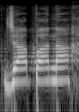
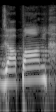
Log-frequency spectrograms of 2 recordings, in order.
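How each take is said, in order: First: The word ends with a vowel after the last consonant. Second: The word ends directly on the final consonant. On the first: "हमने लिखा जा प न" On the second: "हो गया जापान"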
